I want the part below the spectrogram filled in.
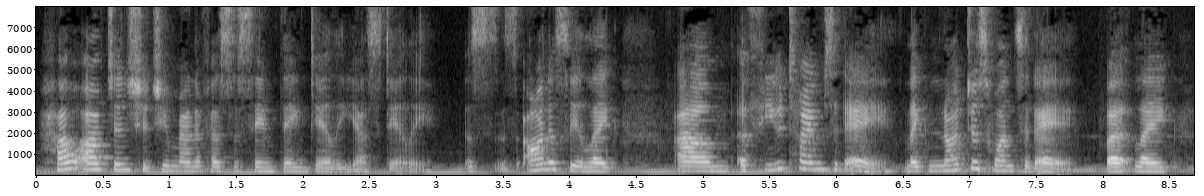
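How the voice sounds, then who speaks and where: Middle-aged female livestream coach, Canadian accent, fairly high voice with marked vocal fry, conversational, music behind. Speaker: dating coach and livestream host. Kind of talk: casual livestream chat, reading and answering viewer comments. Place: small home room with shelves, indoors. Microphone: phone at arm's length.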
